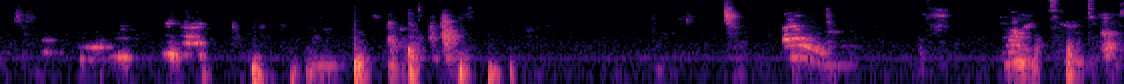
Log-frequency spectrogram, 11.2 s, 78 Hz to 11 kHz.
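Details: Six-week-old blenheim Cavalier King Charles Spaniel puppies, Roman and Blue, born November 14, 2022, overnight in an indoor puppy pen: bursts of squeaky whines, yelps and short mewing cries in clusters, separated by quiet gaps, with a faint steady hum.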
